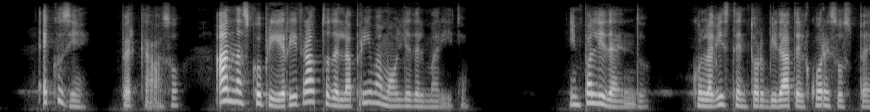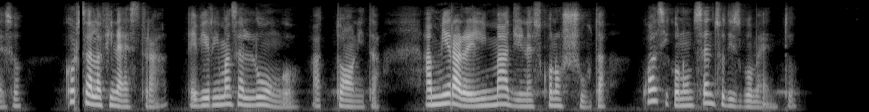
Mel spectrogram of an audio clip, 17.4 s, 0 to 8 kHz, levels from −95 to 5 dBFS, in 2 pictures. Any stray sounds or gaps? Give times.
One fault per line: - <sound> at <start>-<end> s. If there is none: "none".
- dropout at 9.5-9.5 s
